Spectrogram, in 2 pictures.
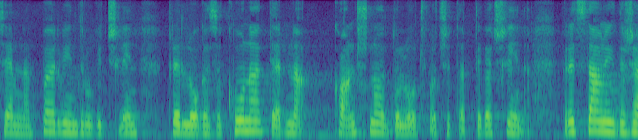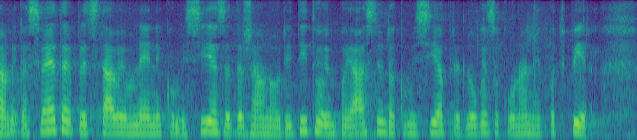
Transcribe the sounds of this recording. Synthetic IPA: sɛmnapəɾʋiːnd̪ɾuɡit͡ʃleːnpɾɛd̪loːɡazakʰoːnat̪ɛɾna̰kɔnt͡ʃnɔd̪ɔlo̰ːd͡ʒbɔt͡ʃɛt̪əɾt̪ɛɡat͡ʃleːna̰pɾɛt̪st̪aːwniɡd̪əɾʒaːwnɛ̰ɡasʋɛːt̪ajɛpɾɛt̪st̪aːʋiwmnɛnjɛkɔmisiːjɛzad̪əɾʒawnɔɾɛd̪iːt̪ɔwinpɔjaːsniwd̪akɔmisijapɾɛd̪loːɡazakoːnanɛpɔt̪peːɾa̰

